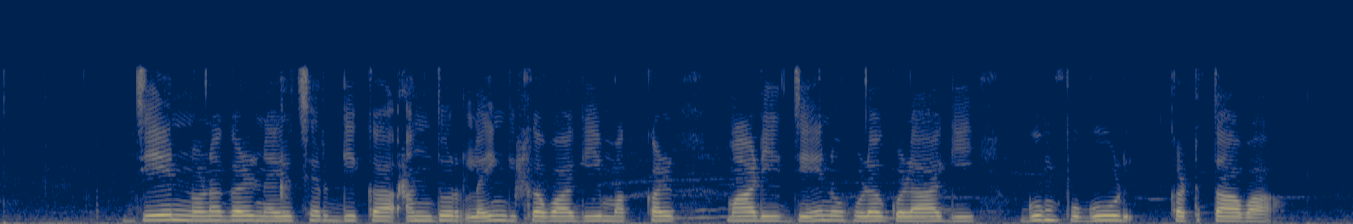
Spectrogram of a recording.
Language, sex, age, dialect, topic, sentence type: Kannada, female, 18-24, Northeastern, agriculture, statement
